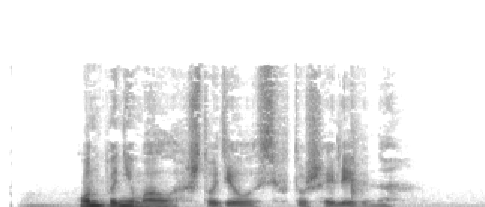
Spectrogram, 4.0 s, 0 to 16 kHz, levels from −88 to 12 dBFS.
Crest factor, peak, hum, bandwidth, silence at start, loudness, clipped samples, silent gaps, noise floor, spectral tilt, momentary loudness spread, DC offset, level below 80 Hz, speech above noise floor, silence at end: 22 dB; -2 dBFS; none; 11.5 kHz; 0.65 s; -22 LUFS; under 0.1%; none; -66 dBFS; -6.5 dB/octave; 16 LU; under 0.1%; -56 dBFS; 45 dB; 0.8 s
